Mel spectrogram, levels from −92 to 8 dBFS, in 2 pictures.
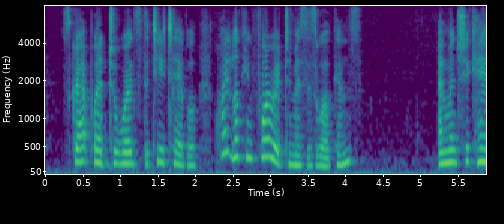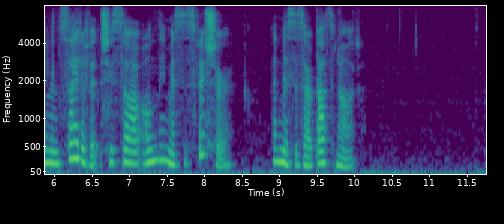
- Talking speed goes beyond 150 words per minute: No, average, 145 wpm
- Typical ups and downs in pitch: Yes, average, 4.2 semitones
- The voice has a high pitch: Yes, high, 210 Hz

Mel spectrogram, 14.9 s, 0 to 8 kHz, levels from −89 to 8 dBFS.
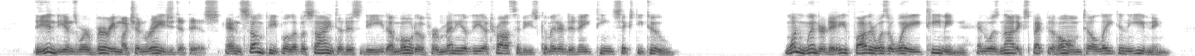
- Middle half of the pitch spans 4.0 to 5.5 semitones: Yes, average, 4.6 semitones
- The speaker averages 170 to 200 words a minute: Yes, average, 175 wpm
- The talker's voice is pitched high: No, low, 135 Hz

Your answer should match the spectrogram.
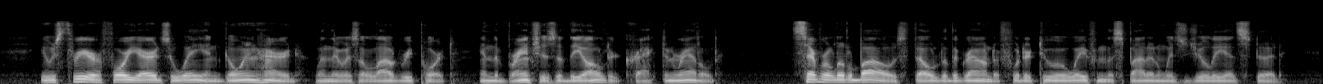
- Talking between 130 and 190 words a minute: No, average, 200 wpm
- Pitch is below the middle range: Yes, very low, 85 Hz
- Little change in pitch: No, average, 3.5 semitones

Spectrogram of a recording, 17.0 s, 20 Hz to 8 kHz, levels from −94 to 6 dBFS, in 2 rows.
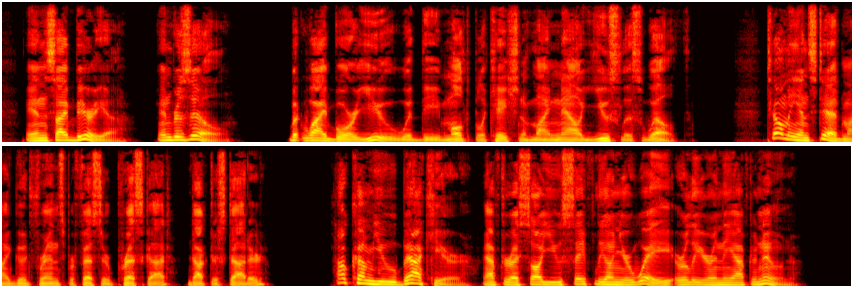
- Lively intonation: Yes, wide, 7.4 semitones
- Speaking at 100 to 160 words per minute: Yes, average, 150 wpm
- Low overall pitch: Yes, low, 125 Hz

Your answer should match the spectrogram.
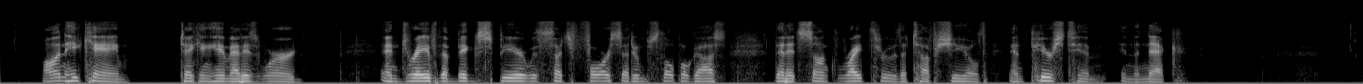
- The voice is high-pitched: No, medium, 140 Hz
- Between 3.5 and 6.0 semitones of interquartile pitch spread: No, narrow, 2.4 semitones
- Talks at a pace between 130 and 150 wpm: Yes, average, 140 wpm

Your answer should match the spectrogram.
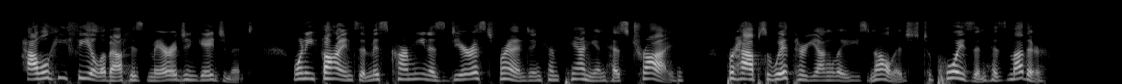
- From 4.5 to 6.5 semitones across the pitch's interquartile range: Yes, wide, 5.4 semitones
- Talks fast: No, average, 160 wpm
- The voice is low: No, high, 220 Hz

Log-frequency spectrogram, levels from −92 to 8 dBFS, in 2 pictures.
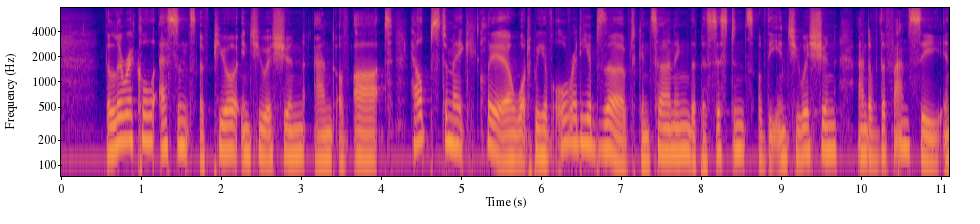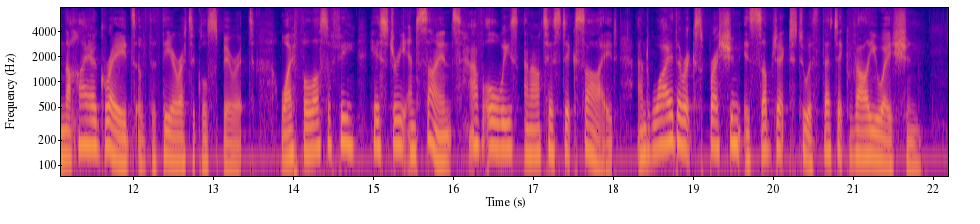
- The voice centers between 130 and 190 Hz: Yes, low, 135 Hz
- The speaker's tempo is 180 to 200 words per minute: No, average, 150 wpm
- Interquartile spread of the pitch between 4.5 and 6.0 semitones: Yes, average, 5.0 semitones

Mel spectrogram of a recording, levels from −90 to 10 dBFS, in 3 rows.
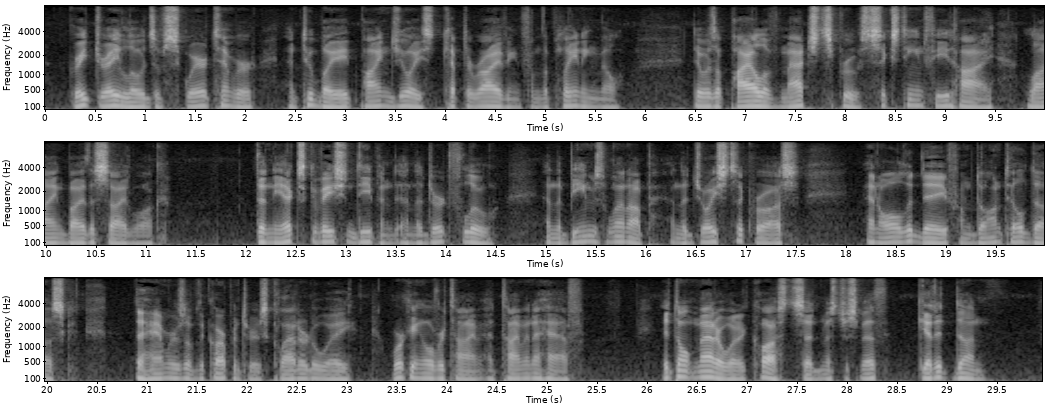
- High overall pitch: No, low, 100 Hz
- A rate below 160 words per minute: No, average, 165 wpm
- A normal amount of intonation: Yes, average, 3.0 semitones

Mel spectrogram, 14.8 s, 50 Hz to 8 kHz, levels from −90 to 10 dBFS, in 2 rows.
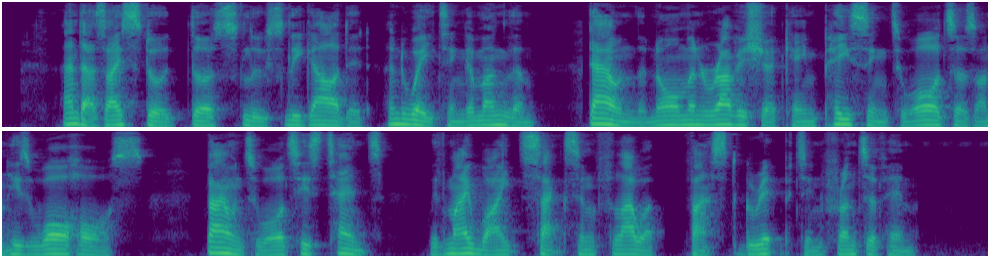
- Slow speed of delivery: No, average, 155 wpm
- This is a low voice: Yes, low, 100 Hz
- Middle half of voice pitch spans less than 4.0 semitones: Yes, average, 3.0 semitones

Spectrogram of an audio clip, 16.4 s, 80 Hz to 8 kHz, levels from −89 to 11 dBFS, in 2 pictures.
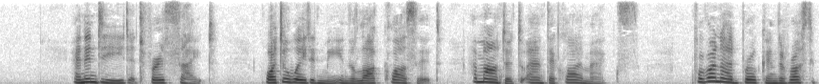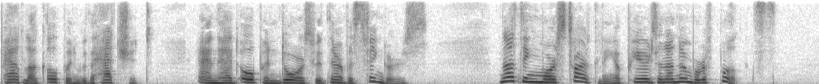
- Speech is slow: No, average, 160 wpm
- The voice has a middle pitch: No, very high, 250 Hz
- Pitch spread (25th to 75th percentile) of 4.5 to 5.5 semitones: Yes, average, 4.8 semitones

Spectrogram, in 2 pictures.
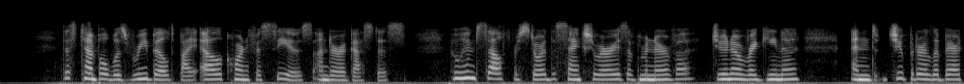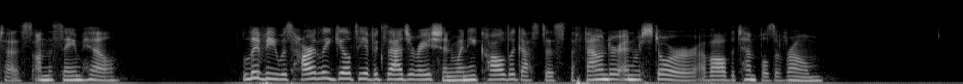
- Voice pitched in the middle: No, high, 225 Hz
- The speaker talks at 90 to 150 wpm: Yes, average, 140 wpm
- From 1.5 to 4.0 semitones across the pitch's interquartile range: Yes, average, 2.9 semitones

